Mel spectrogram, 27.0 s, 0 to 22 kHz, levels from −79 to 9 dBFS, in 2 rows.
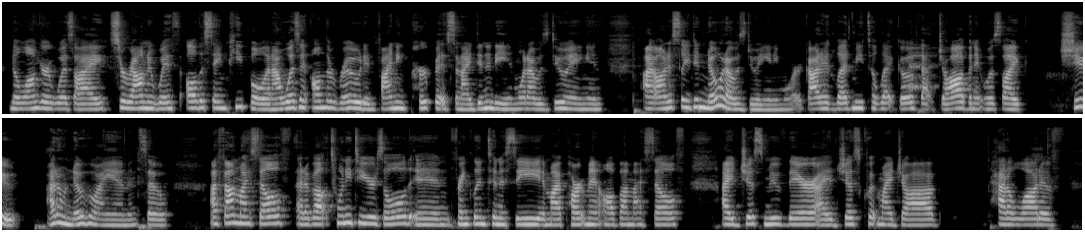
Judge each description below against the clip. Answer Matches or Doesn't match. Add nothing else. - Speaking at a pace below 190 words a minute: Doesn't match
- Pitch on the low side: Doesn't match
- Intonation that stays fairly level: Matches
